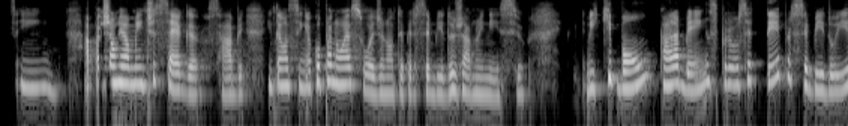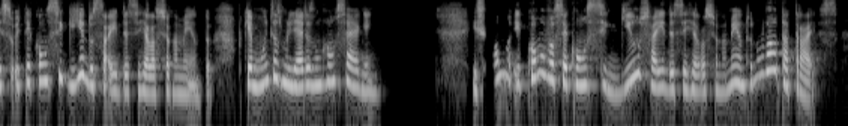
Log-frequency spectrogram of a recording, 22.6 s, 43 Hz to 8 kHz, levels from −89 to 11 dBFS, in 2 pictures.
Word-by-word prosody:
Sim, 215 -6 -7 0.3
a - - +5
paixão 245 +2 +5
realmente 250 0 +5
cega, 190 - +3
sabe. 165 +1 -5 0.3
Então, 230 +1 0
assim, 230 -2 -1
a - - -1
culpa 260 +4 +2
não 245 -2 +4
é 245 - +5
sua 210 -8 0
de 170 +1 -5
não 165 0 -5
ter 165 0 -6
percebido 165 +2 -3
já 180 -2 -1
no 165 0 -6
início. 160 +1 -8 0.9
E 205 +1 +1
que 210 +10 +4
bom, 245 +8 +3
parabéns, 235 0 +3
por 250 - -5
você 245 +3 -2
ter 285 +2 +1
percebido 220 - -2
isso, 225 +7 -2
e - - -2
ter 265 +3 -3
conseguido 280 0 0
sair 230 -5 -1
desse 180 +1 -7
relacionamento, 170 - -3 0.3
porque 250 - +3
muitas 270 +7 0
mulheres 235 -2 +2
não 235 +1 0
conseguem. 240 - -3 1.3
E - - -3
se - - -2
como 320 +4 -4
e - - -2
como 315 +10 0
você 295 -5 +3
conseguiu 240 - -1
sair 225 - -1
desse 200 0 -3
relacionamento, 195 +7 -4
não 340 +7 -8
volta 440 +1 +3
atrás. - - -5
230 Hz, 140 wpm, -21 LUFS, 185-265 Hz, 1.3 s, a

